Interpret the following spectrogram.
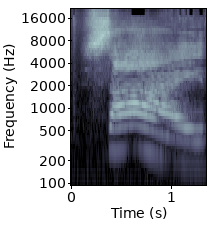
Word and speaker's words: sigh: Sigh, the GH is silent.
